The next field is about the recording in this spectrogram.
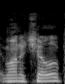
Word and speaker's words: Monticello: And Monticello pronunciation correct, I think? – Absolutely. You okay.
